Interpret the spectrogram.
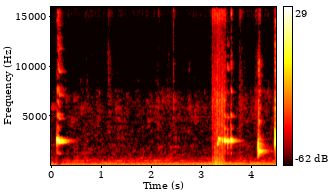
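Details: Yellow-vented bulbul (trucukan) lure recording intended to provoke replies: an opening sharp chirp, a pause, then a rustle with a drawn-out chirp, a lower note and a final bright chirp, over a low hum.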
